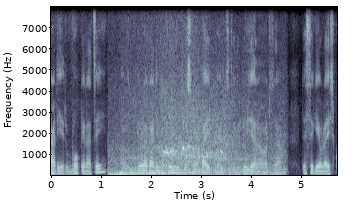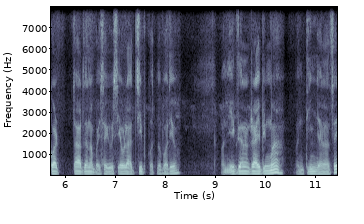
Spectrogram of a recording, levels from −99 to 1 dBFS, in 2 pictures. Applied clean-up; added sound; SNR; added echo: none; Car; -1 dB; none.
